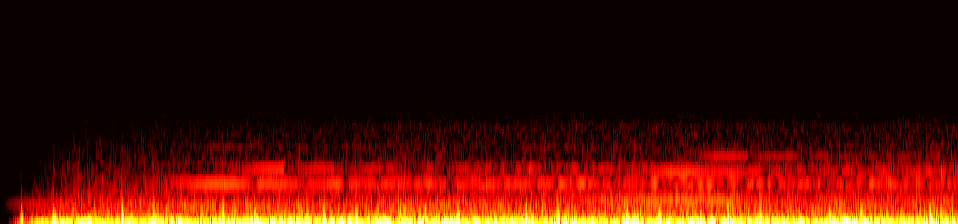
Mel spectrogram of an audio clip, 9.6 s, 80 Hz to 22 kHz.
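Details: Steady, regular low heartbeat thumps at about 90 a minute under a soft continuous humming drone; heartbeat sounds for relaxation.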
